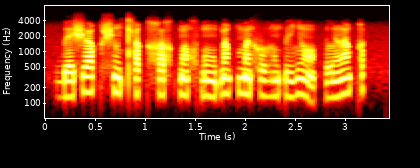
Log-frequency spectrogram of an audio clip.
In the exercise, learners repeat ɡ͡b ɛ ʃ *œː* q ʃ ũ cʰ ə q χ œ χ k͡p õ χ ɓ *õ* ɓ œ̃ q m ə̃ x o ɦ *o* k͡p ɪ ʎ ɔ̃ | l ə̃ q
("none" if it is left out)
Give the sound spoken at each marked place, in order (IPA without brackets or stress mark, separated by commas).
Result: œː, ũ, õ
